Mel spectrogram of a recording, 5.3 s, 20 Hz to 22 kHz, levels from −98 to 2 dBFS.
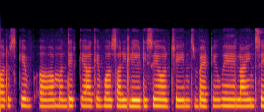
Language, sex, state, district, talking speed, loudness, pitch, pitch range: Hindi, female, Punjab, Pathankot, 180 wpm, -14 LUFS, 230 Hz, 230-240 Hz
